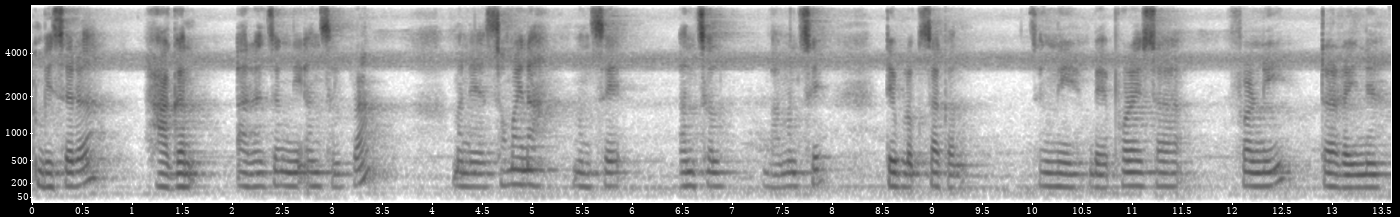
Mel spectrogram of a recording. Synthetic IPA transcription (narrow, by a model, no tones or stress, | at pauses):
bisɐɾɐ | haɡɯn | aɾɯzɯŋniʔɐnsɯlpɾa | manesɔmajnamɐnseː | nsəlbamanse | d̥eblɔk̚saɡɯn | zɯŋnibepʰɔɾajsa | pʰəɾni | taɾajnɯ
